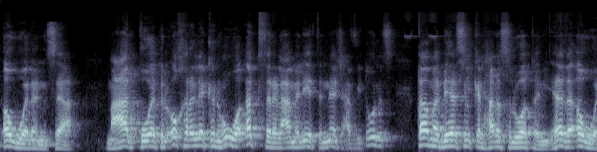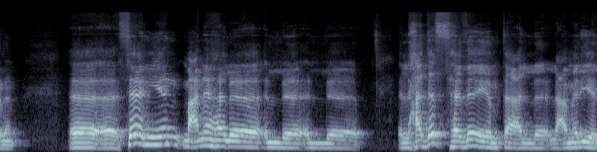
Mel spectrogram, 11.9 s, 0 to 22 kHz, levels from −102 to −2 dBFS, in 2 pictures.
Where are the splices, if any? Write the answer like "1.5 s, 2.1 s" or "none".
8.2 s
